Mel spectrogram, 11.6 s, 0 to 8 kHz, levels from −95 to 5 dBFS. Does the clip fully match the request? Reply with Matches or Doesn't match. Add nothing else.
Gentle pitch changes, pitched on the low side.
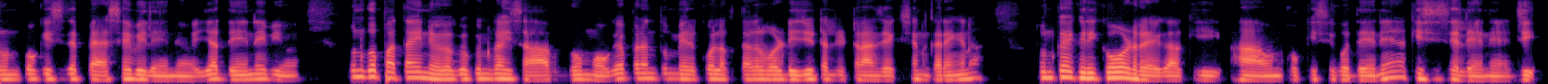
Doesn't match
